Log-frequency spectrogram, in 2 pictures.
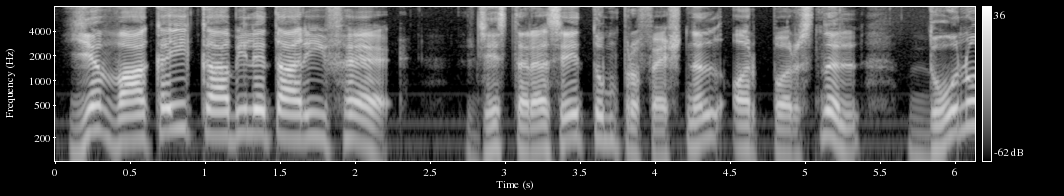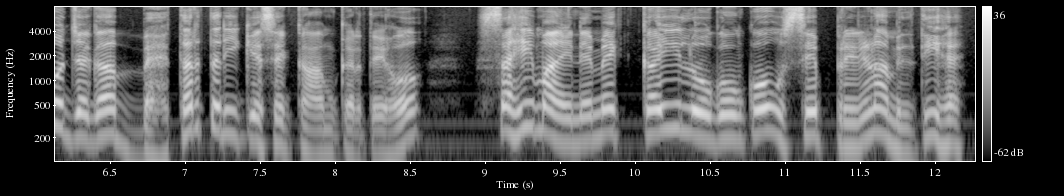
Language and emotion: Hindi, happy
